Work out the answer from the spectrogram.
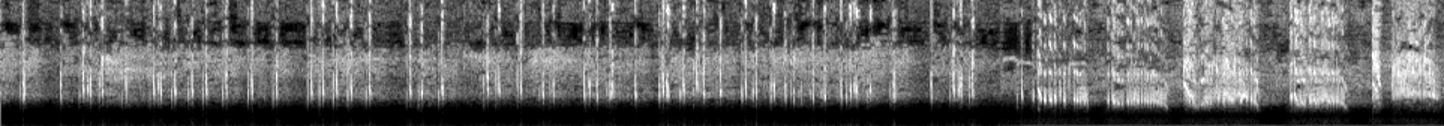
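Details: Swiftlet call used as a lure to attract swiftlets: dense, fast, high-pitched chittering and clicking twitters that become louder and harsher after about five seconds, with a low steady hum underneath.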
